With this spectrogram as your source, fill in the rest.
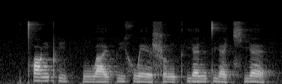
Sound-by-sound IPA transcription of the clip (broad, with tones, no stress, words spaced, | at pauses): t̪ʰɑ˥ŋpʰi˨ | n̪wa˧˥ɪ̯pi˧˥ xwe˨˩ɪ̯ʂʊ˧˥ŋ pʰjɛ˧˥nt̪jɛ˨˩ t͡ɕʰjɛ˥˩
